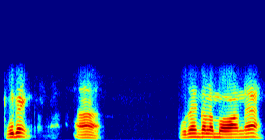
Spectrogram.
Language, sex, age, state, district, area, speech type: Tamil, male, 60+, Tamil Nadu, Coimbatore, rural, conversation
